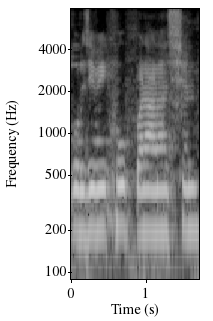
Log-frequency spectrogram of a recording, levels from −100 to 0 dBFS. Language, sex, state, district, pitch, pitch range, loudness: Garhwali, female, Uttarakhand, Tehri Garhwal, 200 Hz, 195-200 Hz, -28 LUFS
